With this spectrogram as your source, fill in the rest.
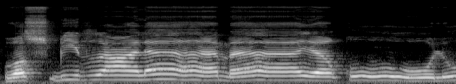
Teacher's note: صاد کو موٹا پڑھیں گے، لام پر کھڑا زبر ہے، کھڑا زبر کو 1 الف کے مقدار کھینچ کر پڑھتے ہیں · میم کے بعد الف ہے، الف حرف مدہ ہے، 1 الف کے مقدار کھینچیں گے۔ قاف کو موٹا پڑھیں گے، واو کے ساتھ ملا کر 1 الف کے مقدار کھینچیں گے۔ لام کو بھی واو کے ساتھ ملا کر 1 الف کے مقدار کھینچ کر پڑھیں گے۔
